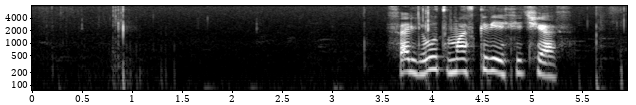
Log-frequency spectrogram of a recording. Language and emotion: Russian, positive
